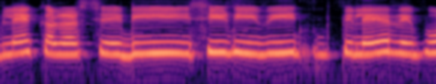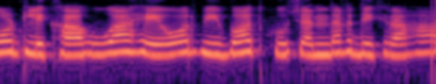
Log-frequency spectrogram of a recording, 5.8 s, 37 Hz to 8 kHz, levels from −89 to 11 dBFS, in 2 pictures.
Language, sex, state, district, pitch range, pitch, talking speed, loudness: Hindi, female, Punjab, Kapurthala, 250-280 Hz, 265 Hz, 175 wpm, -15 LUFS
